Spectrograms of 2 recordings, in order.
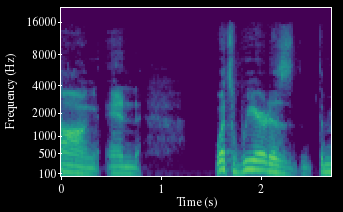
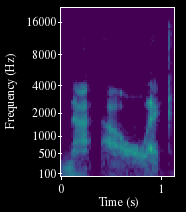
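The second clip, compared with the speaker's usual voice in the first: sheepish admission; 4 semitones lower, 12 dB quieter than usual. Retold or imitated. Sheepishly admits he speaks no Spanish.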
